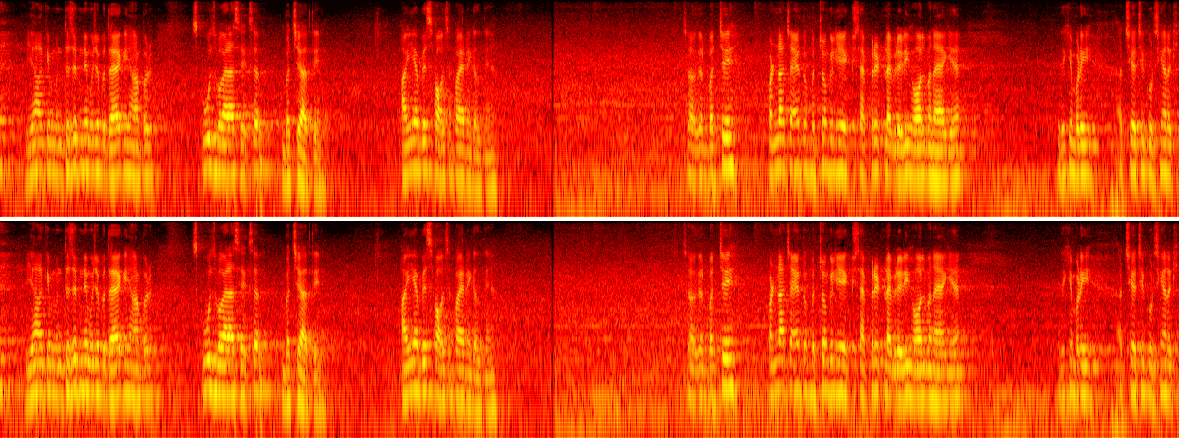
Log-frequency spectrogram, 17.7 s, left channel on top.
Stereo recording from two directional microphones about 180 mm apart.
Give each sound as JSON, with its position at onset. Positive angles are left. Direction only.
{"t": 0.0, "sound": "a man's voice", "side_deg": 15}
{"t": 6.0, "sound": "a man's voice", "side_deg": 20}
{"t": 10.2, "sound": "a man's voice", "side_deg": 25}
{"t": 15.9, "sound": "a man's voice", "side_deg": 35}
